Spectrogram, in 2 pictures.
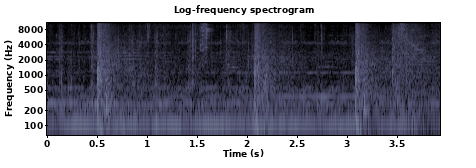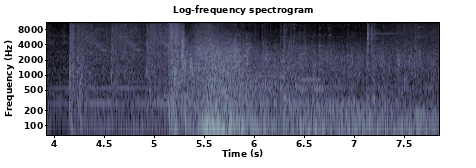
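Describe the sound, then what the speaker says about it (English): Gunshots in Fallout New Vegas ring out as several sharp booming cracks spaced about a second apart, followed by a louder rumbling burst of distant fire. "The moment I heard gunshots"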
